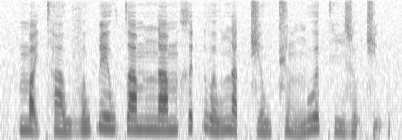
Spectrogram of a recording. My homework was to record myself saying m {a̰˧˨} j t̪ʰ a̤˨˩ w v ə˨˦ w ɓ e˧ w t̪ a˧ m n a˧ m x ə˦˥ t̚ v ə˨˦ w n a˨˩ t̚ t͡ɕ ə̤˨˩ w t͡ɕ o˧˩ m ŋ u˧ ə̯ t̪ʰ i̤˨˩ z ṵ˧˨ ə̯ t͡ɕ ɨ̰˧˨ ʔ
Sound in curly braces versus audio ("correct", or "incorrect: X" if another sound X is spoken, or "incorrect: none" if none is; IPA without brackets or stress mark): correct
